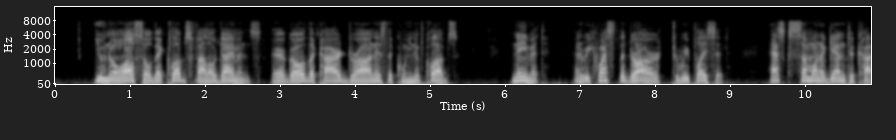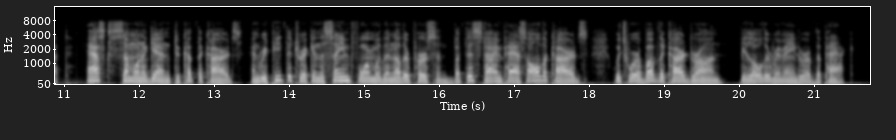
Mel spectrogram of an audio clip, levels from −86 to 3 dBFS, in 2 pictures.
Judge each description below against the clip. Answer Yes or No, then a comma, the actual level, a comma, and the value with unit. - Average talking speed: Yes, average, 180 wpm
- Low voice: No, medium, 145 Hz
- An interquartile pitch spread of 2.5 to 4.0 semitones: Yes, average, 2.8 semitones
